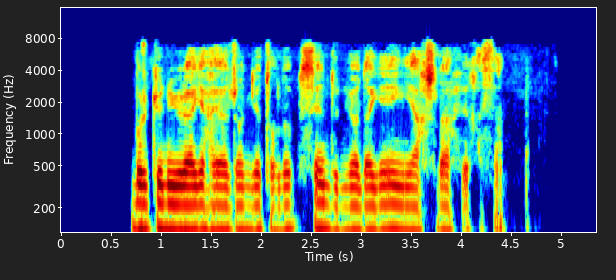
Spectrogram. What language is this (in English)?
Uzbek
